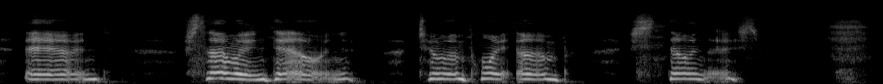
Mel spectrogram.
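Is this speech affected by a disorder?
Yes: ALS; feeding device implanted after losing ability to eat; swallowing lost.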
